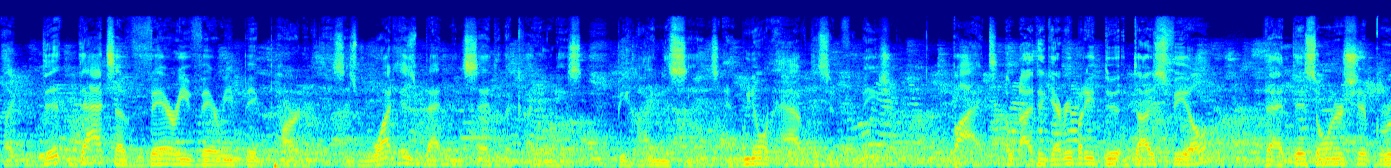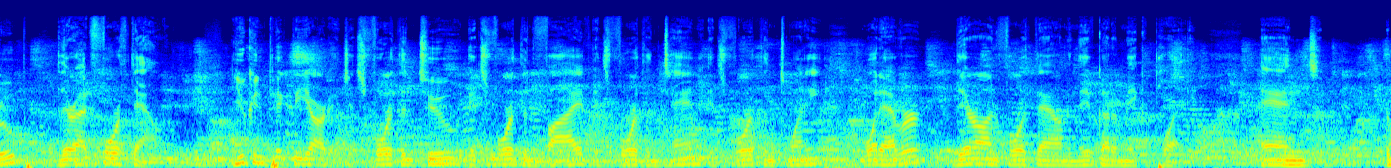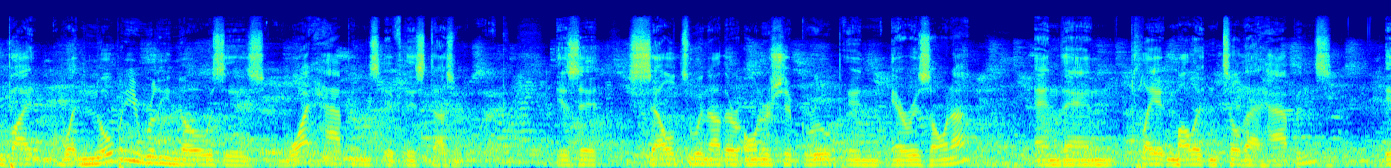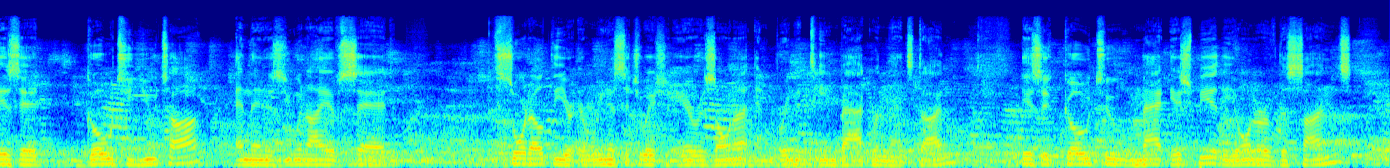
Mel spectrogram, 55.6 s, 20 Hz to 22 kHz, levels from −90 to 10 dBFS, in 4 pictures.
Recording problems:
chatter from many people; loud; throughout; 5 dB below the speech

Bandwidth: 14.5 kHz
